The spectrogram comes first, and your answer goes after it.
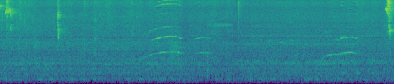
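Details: Baby temple monkey named Cody, in Cambodia, crying scared while missing its mother up in a tree; faint thin rising-and-falling squeals come in a few short bursts over a steady hiss, with a couple of sharp clicks.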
